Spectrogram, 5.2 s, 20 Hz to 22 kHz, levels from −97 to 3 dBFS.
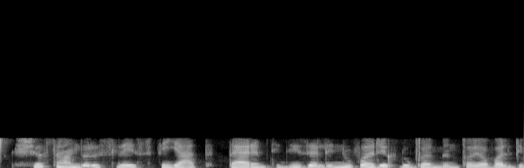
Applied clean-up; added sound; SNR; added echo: none; none; none; none.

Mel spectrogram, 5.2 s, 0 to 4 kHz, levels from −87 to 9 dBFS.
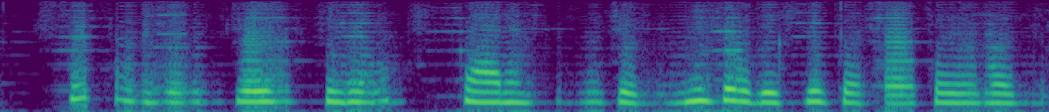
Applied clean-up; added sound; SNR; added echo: neural separator model SepFormer WHAMR!.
